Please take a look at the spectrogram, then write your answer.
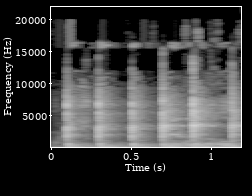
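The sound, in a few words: tapping a spoonful of sour cream into the pan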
